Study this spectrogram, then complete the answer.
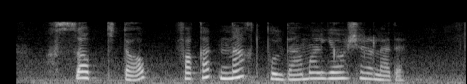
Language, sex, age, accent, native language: Uzbek, female, 18-24, Farg'ona, Uzbek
